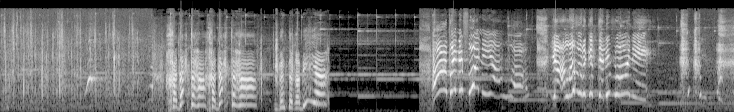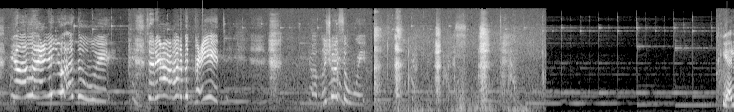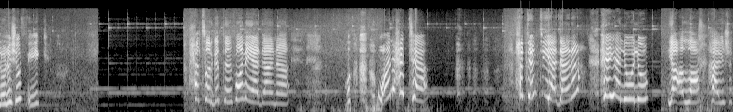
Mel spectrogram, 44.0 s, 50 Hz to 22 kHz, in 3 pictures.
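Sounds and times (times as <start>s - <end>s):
footsteps on brick paving: 0.0s - 6.7s, 29.0s - 29.2s
girl sobbing: 8.4s - 12.8s, 13.5s - 25.0s, 35.1s - 42.0s.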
